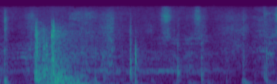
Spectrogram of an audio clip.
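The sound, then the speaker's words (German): A door swung shut in a radio drama scene: one solid, heavy thud with a brief rumbling tail, followed by a few light clicks and knocks. “Die Tür zu.”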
